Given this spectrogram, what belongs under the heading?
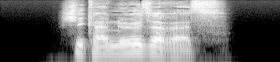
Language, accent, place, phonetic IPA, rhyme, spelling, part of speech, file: German, Germany, Berlin, [ʃikaˈnøːzəʁəs], -øːzəʁəs, schikanöseres, adjective, De-schikanöseres.ogg
- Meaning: strong/mixed nominative/accusative neuter singular comparative degree of schikanös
